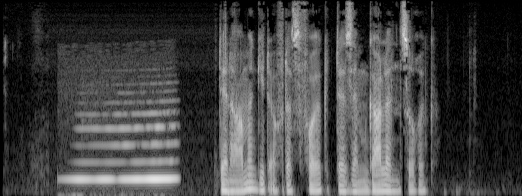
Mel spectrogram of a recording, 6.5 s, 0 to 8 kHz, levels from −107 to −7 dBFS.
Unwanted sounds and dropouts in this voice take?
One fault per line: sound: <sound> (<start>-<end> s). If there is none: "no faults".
sound: squeak (0.7-2.3 s)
